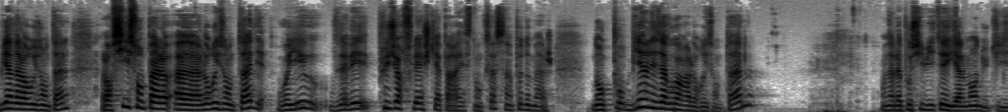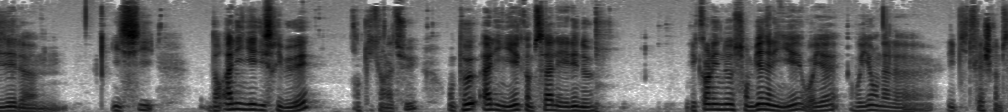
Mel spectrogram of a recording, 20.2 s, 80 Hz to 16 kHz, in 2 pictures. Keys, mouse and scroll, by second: 0.7 click, 1.5 click, 5.7 click, 8.4 ctrl+shift+a, 10.1 click, 13.8 click, 16.0 click, 16.6 click.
